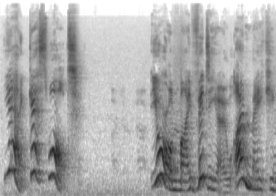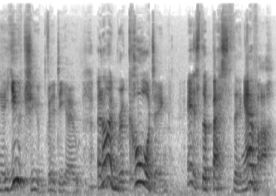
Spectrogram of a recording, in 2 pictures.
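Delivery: loud, gushing into the phone; bubbly and loud to husband; excited phone chat. Real, not acted.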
